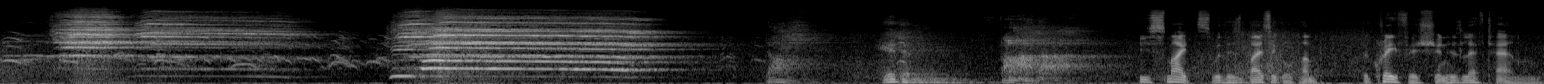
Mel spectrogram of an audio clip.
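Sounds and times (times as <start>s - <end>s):
storm birds wailing calls: 0.0s - 8.3s
speech: 8.8s - 10.4s, 11.4s - 15.4s.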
